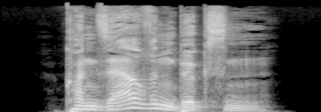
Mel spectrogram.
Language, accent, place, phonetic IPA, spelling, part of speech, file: German, Germany, Berlin, [kɔnˈzɛʁvn̩ˌbʏksn̩], Konservenbüchsen, noun, De-Konservenbüchsen.ogg
- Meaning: plural of Konservenbüchse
